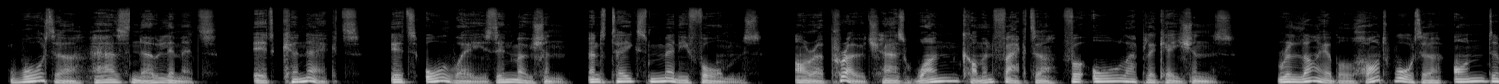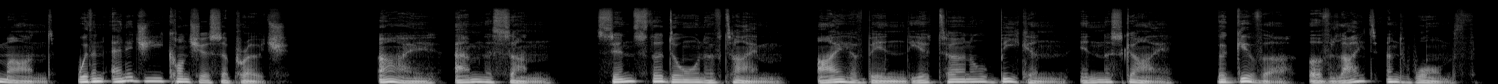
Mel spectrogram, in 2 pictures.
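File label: English, British, male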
